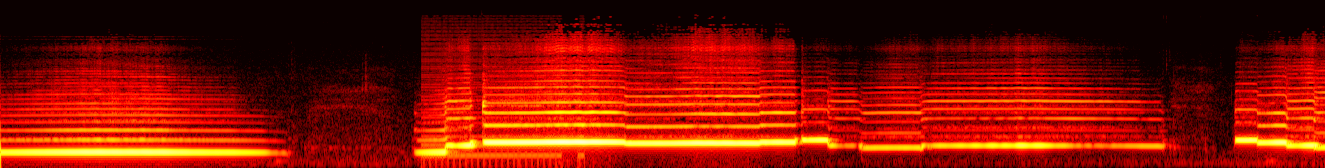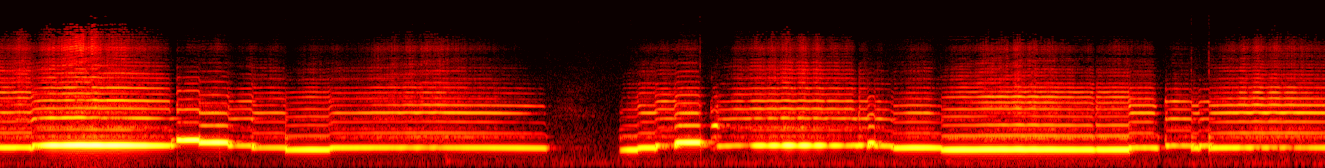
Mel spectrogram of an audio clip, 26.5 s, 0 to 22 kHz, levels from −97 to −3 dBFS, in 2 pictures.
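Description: From 4.21 s to 5.84 s a GSM phone buzz cuts in. It is a hard, raspy tone at about 217 Hz, thick with harmonics. It sits about 27 dB below the sound and has no relation to it. A nearby 2G phone was sending data in bursts 217 times a second. The audio circuit rectified those radio pulses into the signal. The data burst explains why the buzz comes and goes instead of running throughout.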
